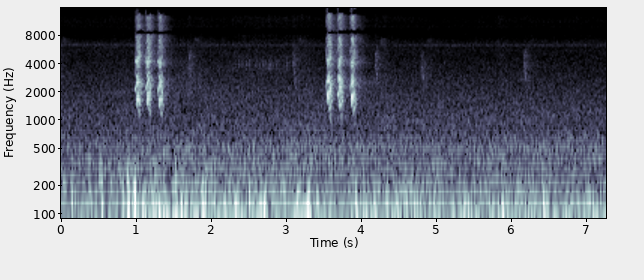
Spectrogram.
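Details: A magpie, perhaps calling to a mate a few metres away as the owner frames it, gives two bursts of harsh, rattling chatter, each a quick run of about four grating notes, over a low rumble of background noise.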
